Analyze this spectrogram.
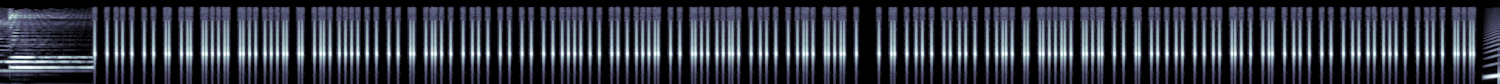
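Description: Texting-app sound effects: a short multi-note chime as a message arrives, then rapid, evenly paced keyboard tapping clicks for about ten seconds. A quick rising whoosh comes right at the end.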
